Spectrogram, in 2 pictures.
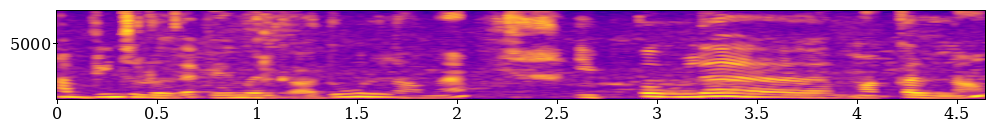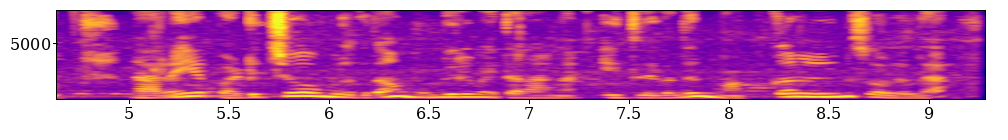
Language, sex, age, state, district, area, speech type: Tamil, female, 18-30, Tamil Nadu, Tiruvarur, rural, spontaneous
